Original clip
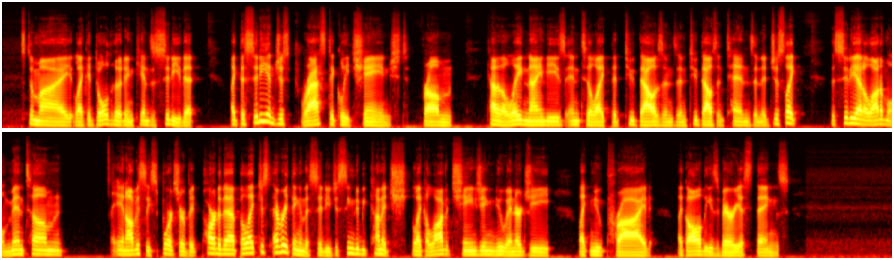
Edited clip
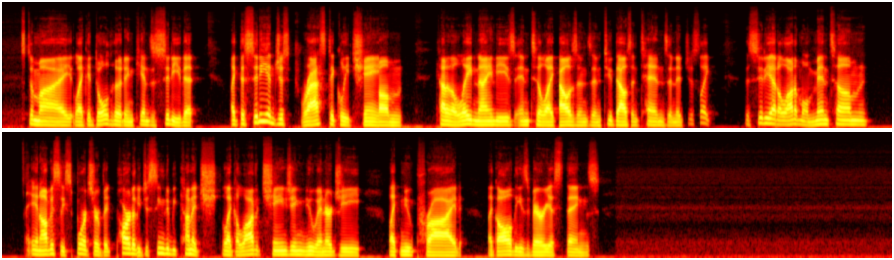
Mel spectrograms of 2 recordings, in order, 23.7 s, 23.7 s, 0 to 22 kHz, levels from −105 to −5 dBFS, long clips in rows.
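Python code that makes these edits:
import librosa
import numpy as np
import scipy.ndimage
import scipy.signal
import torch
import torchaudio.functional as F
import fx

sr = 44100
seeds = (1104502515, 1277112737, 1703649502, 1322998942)

y = fx.edit(x, sr, fx.cut(start_s=5.02, length_s=0.67),
    fx.cut(start_s=8.1, length_s=0.47),
    fx.fade_in_from(start_s=10.21, length_s=1.77, floor_db=-23.5),
    fx.cut(start_s=14.81, length_s=1.39), tone=tone)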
